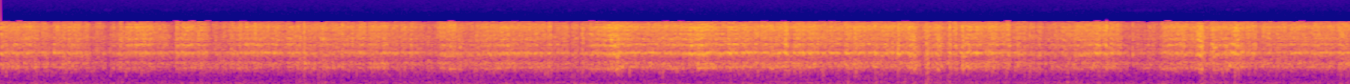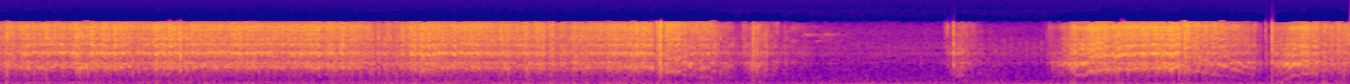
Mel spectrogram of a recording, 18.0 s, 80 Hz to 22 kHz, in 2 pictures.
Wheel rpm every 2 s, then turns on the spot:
230, 230, 230, 220, 230, 230, 190, 20, 90.
none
